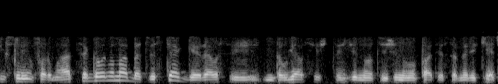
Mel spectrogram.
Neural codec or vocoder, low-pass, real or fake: none; 7.2 kHz; real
